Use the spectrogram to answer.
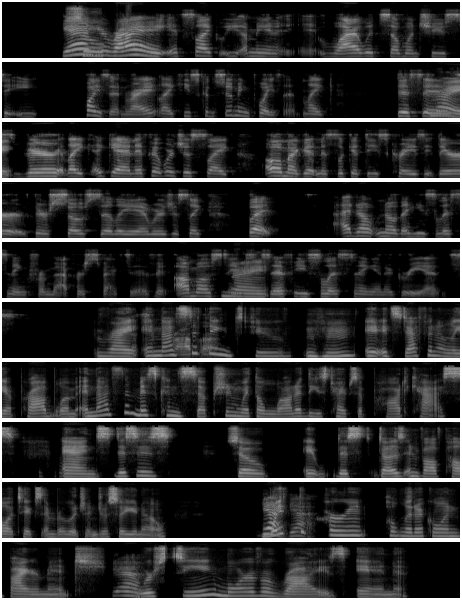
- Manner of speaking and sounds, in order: unintelligible speech
- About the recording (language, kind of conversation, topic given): English, advice, How can I express my feelings to my partner?
- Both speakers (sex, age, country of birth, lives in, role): female, 25-29, United States, United States, advisor; female, 35-39, United States, United States, user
